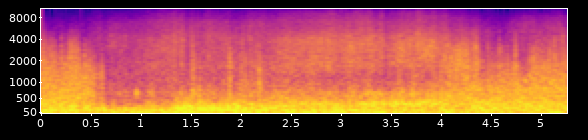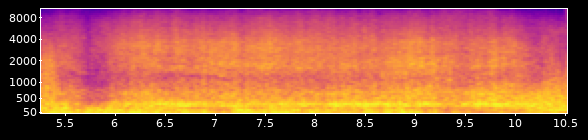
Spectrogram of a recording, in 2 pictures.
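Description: Wind rushes past a moving rider.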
